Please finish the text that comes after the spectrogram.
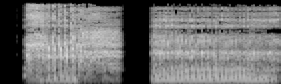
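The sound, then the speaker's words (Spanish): A man who fell and was knocked unconscious snores loudly and raspily, two long, harsh, throaty breaths separated by a brief pause, with no talking. “El güey cayó, se desmayó y, y se quedó roncando, güey.”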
